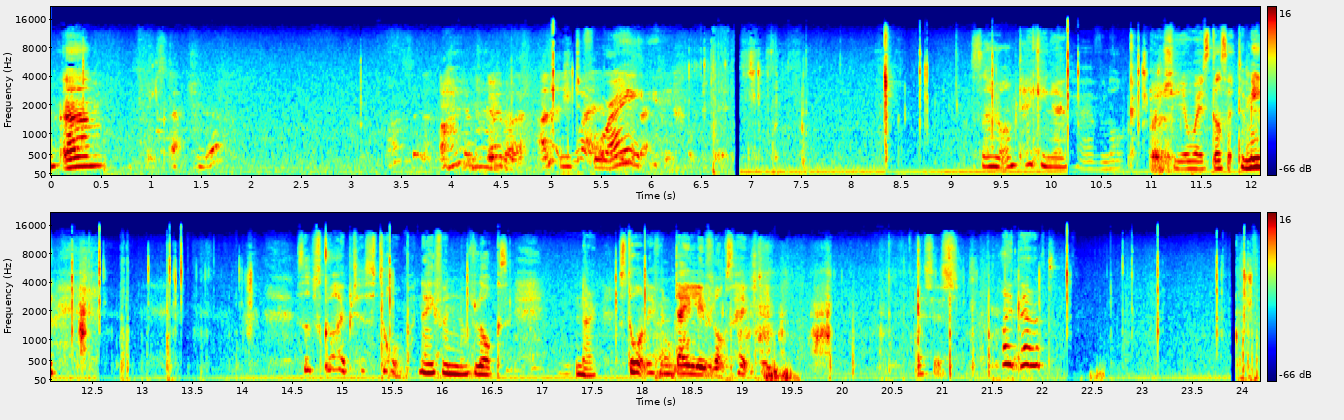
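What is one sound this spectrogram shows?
A teenage boy talks casually and close up.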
